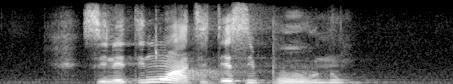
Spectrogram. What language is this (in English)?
Swati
